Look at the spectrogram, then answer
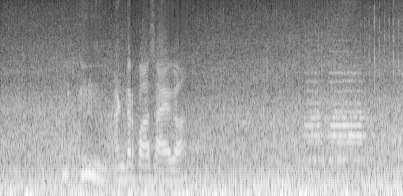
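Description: Car horns toot in a jammed Karachi road near the Clifton underpass heading toward Sea View, two bursts of honking over a constant traffic rumble while someone talks close by.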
